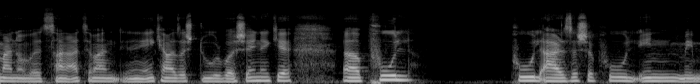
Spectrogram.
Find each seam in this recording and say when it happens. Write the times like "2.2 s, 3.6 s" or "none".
none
